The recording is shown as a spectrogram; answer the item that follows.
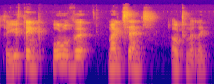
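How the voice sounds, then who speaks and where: A man hosting as game master, casually recapping a role-play session in an animated, jokey, theatrical way. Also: a little high, normal speed.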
